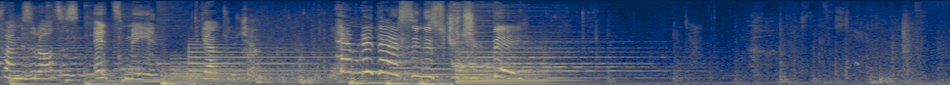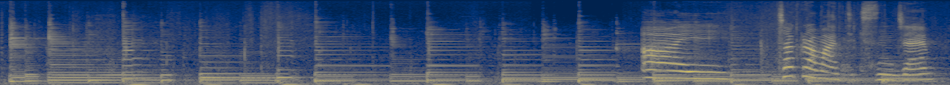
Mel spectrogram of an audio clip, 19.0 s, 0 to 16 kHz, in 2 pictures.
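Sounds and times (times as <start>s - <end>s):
acoustic guitar melody: 0.0s - 7.0s, 9.5s - 19.0s.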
